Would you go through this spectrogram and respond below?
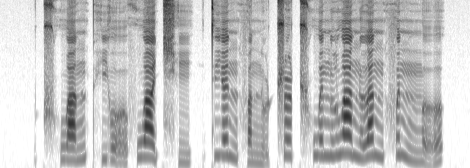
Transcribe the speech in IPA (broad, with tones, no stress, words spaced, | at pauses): ʈ͡ʂʰwa˧˥npʰjo̰˨˩ʊ̯fwä˥˩t͡ɕʰi˩ | t̪jɛ˥˩nfa˩nṵ˨˩ ʈ͡ʂɤ˥ʈ͡ʂʰwə˥n lwa˥˧nla˥˧nfə˥˩n n̪ɤ̰˨˩˦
